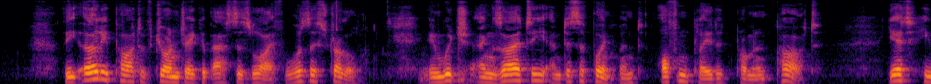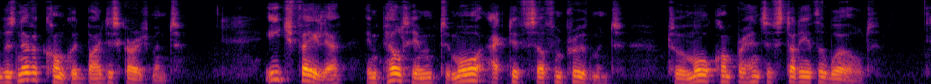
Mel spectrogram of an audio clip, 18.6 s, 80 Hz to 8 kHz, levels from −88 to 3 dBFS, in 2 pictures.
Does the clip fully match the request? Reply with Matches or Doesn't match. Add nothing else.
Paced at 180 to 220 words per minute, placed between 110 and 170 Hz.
Doesn't match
